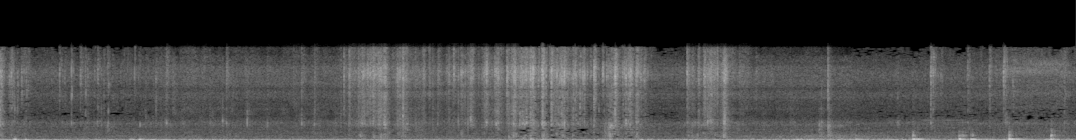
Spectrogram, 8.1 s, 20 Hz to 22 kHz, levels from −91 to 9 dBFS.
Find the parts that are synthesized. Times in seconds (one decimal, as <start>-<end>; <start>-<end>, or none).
1.2-3.9; 5.1-6.4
